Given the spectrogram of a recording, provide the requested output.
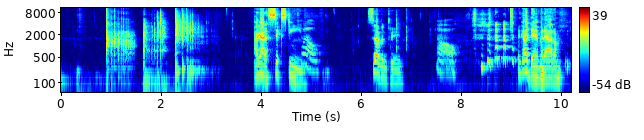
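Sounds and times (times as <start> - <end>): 
d20 dice clattering and rolling across a hard table: 0.9 - 3.2
speech: 3.9 - 5.4, 6.2 - 10.1
laughter: 8.2 - 10.1.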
